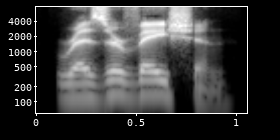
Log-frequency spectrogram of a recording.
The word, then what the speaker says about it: reservation: Reservation. Reservation. The stress falls on the third syllable. Reservation. That va sound is strong.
